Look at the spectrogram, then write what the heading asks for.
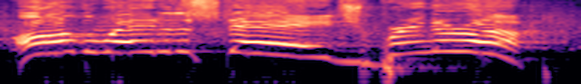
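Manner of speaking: loud host call to the stage. Real, not acted. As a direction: call her up loudly over the crowd. Host calling poet to stage.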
